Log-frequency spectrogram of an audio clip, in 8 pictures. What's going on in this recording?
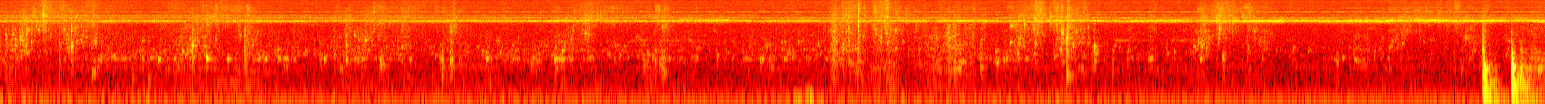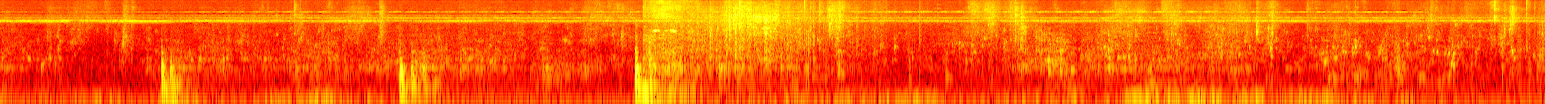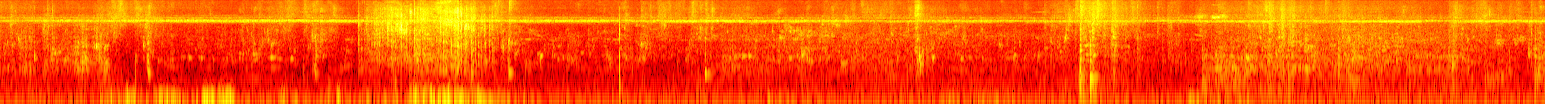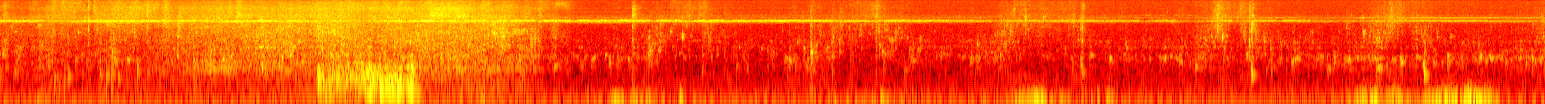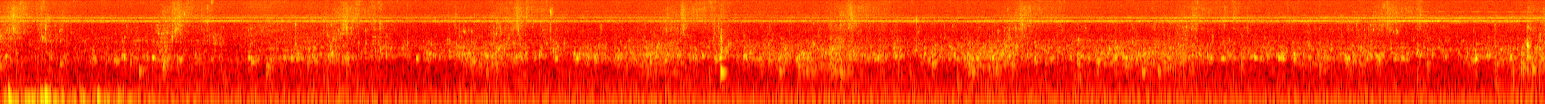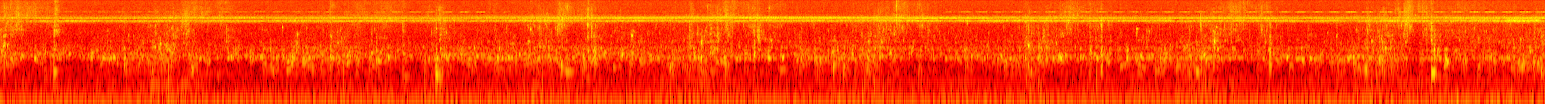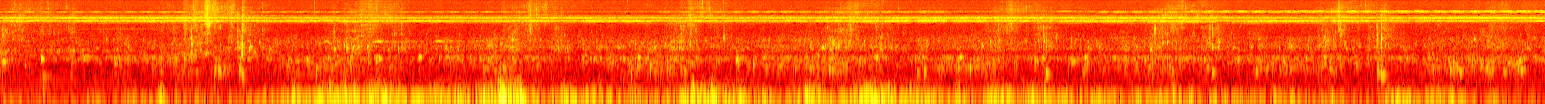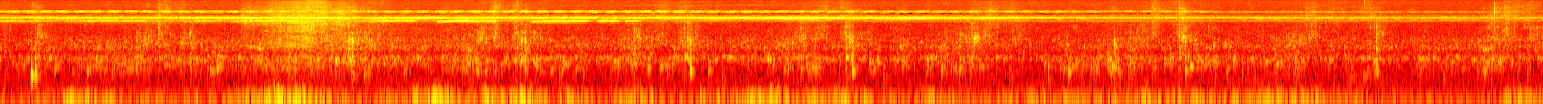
canoe in flooded forest
Sitting in an indio-canoe riding through the flooded rainforest and listening to the sounds of nature. Sony-datrecorder.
